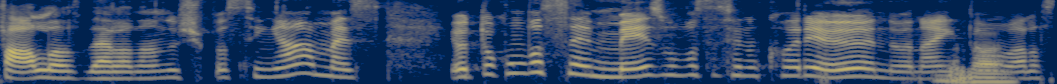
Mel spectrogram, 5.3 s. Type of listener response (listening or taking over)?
listening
